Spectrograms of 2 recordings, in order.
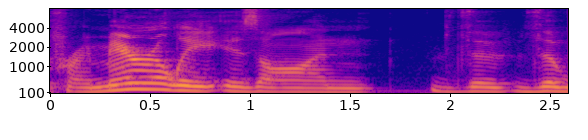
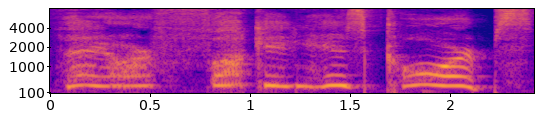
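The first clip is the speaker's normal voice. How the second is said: mock cartoonish scream, higher; 14 semitones higher than usual. Retelling a webcomic where the character, foaming at the mouth, is screaming. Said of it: "and he's screaming".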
